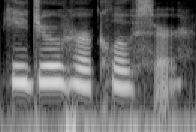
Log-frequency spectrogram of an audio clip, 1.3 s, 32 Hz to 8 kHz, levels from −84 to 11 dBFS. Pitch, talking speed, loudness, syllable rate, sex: 235 Hz, 185 wpm, -14 LUFS, 4.3 syllables/s, female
